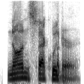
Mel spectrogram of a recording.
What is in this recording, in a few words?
"non sequitur", American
